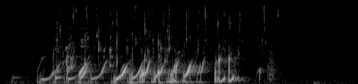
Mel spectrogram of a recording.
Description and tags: water bubbles 05
Water bubbles created with a glass.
